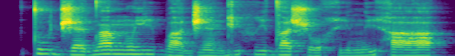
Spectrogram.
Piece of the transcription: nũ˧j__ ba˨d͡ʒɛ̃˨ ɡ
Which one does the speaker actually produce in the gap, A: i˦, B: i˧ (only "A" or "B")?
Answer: B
